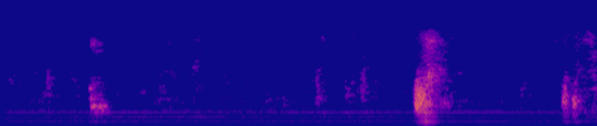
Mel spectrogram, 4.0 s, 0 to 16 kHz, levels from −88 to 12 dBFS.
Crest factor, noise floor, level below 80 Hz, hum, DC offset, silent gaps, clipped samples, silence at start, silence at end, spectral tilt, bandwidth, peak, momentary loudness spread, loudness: 26 dB; -82 dBFS; -88 dBFS; 50 Hz at -85 dBFS; under 0.1%; none; under 0.1%; 0.6 s; 0 s; -1 dB/octave; 7.2 kHz; -22 dBFS; 18 LU; -40 LUFS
